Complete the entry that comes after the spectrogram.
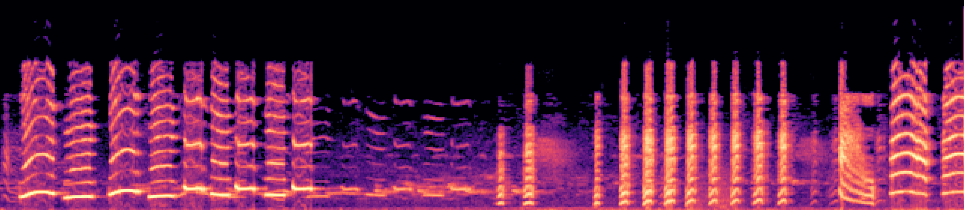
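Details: Laughingthrush song used as a lure recording to train birds' voices: clear rising-falling whistles repeated about twice a second, then a quieter warbled stretch and a fast run of sharp, stacked staccato notes, ending with more arched whistles.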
